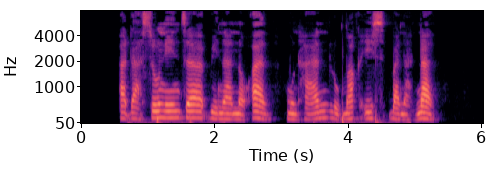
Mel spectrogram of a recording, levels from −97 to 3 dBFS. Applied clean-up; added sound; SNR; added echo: neural mask model DeepFilterNet 3.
